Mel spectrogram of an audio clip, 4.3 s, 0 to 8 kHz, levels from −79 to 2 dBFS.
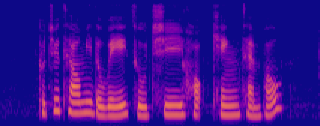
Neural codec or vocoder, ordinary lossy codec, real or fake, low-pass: none; none; real; 7.2 kHz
